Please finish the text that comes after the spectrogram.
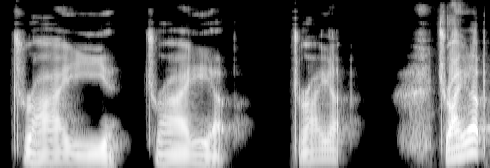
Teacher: To link the vowel I dry to the short uh in up, we need a sound in the middle y.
